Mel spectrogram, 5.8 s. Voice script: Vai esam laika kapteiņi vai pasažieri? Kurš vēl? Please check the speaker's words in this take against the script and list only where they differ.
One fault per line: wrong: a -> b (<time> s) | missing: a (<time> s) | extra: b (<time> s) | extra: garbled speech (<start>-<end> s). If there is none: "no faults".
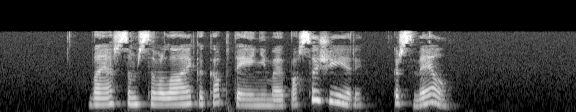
extra: sava (1.5 s)
wrong: Kurš -> Kas (4.0 s)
